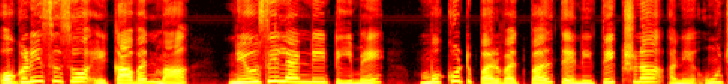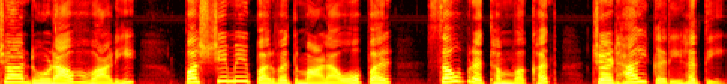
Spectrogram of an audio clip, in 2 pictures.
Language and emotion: Gujarati, neutral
